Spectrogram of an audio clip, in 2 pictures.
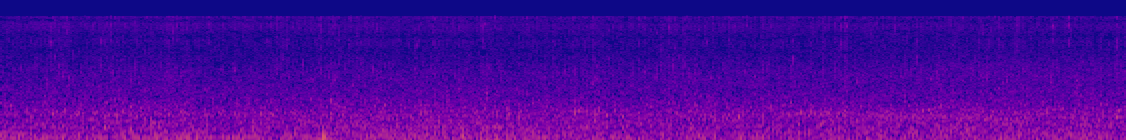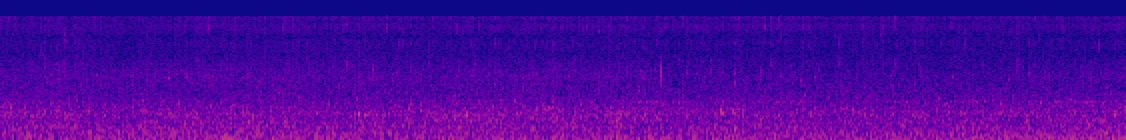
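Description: Flowing stream water rushes in a steady, broadband wash, continuous and fairly close with no voices, one small knock early on.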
